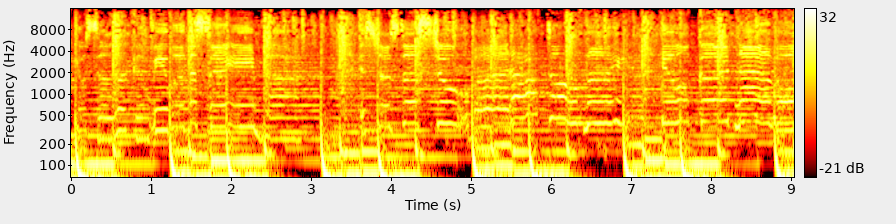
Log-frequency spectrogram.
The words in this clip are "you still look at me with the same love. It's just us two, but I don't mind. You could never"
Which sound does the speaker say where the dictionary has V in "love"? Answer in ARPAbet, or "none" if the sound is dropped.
none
